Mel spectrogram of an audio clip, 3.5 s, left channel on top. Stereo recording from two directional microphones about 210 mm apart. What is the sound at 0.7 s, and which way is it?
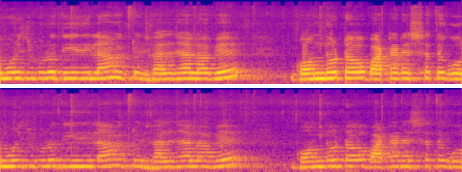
A woman's voice, 35° left (ahead or behind).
